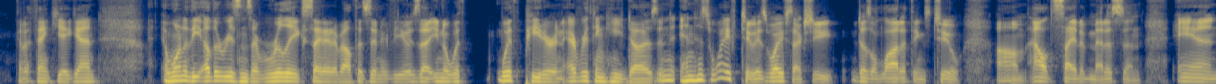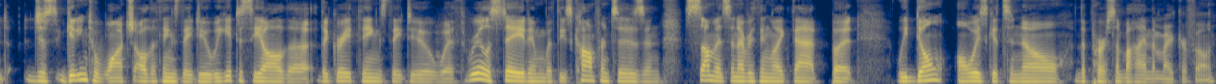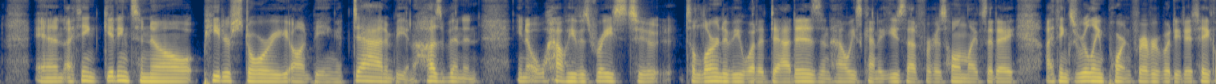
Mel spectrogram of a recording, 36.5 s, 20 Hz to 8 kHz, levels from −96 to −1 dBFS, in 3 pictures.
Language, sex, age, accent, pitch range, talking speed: English, male, 20-39, American, 125-145 Hz, 235 wpm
